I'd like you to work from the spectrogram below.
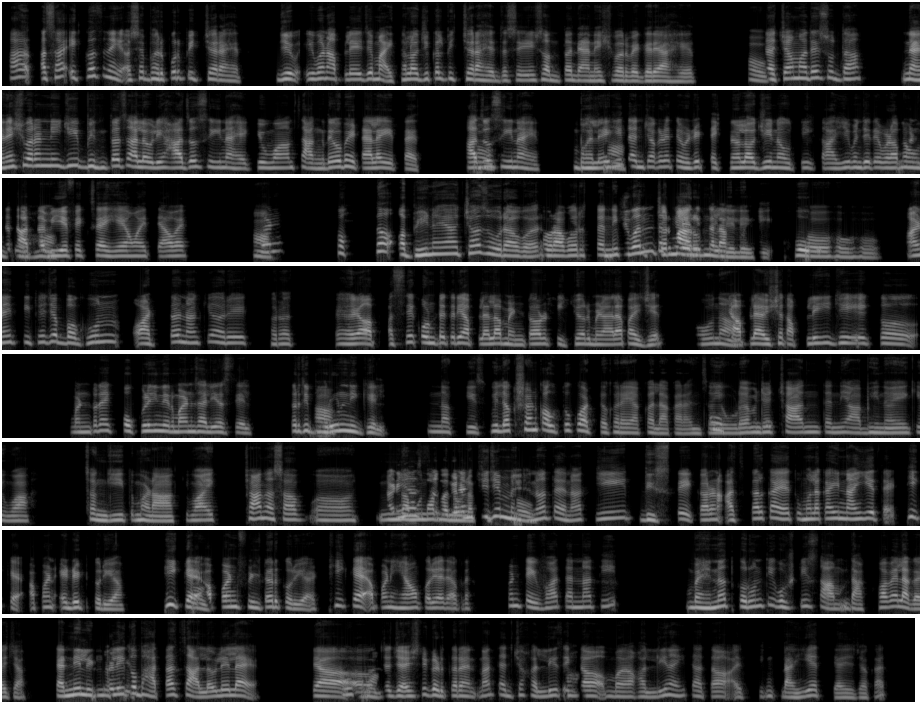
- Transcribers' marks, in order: other background noise; in English: "टेक्नॉलॉजी"; tapping; bird; in English: "मेंटॉर, टीचर"; unintelligible speech; in English: "लिटरली"; other noise
- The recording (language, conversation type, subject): Marathi, podcast, जुने सिनेमे पुन्हा पाहिल्यावर तुम्हाला कसे वाटते?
